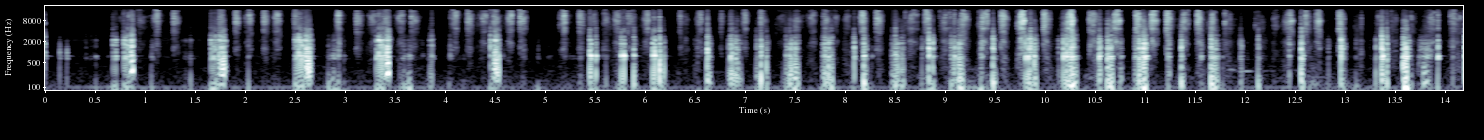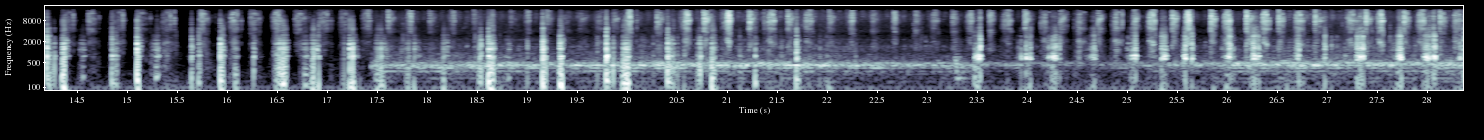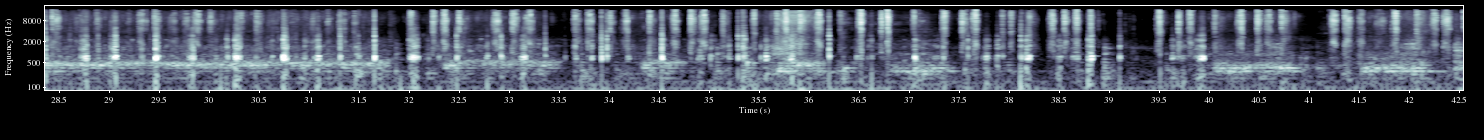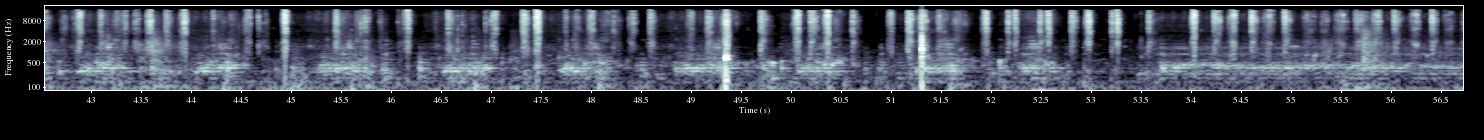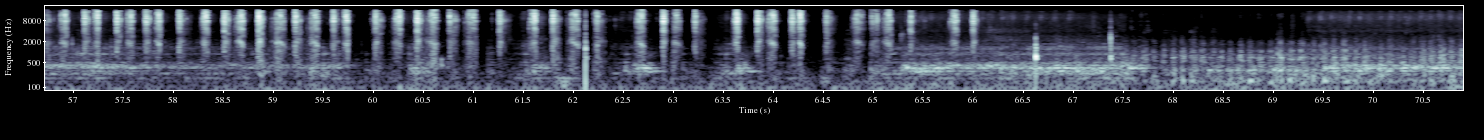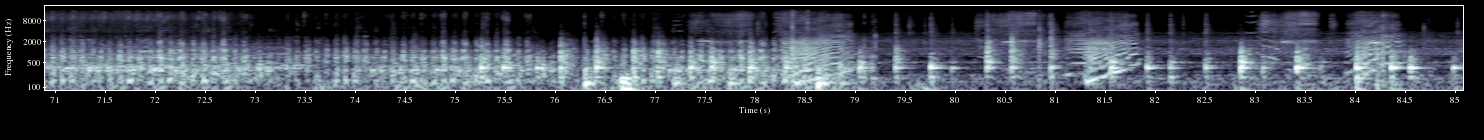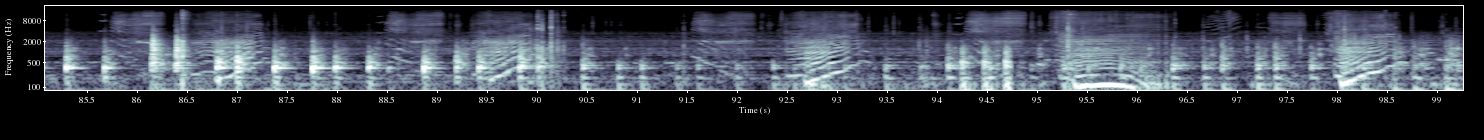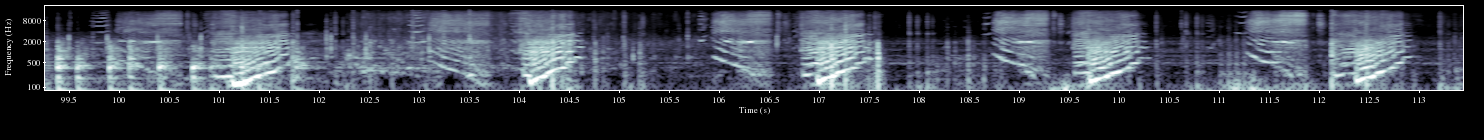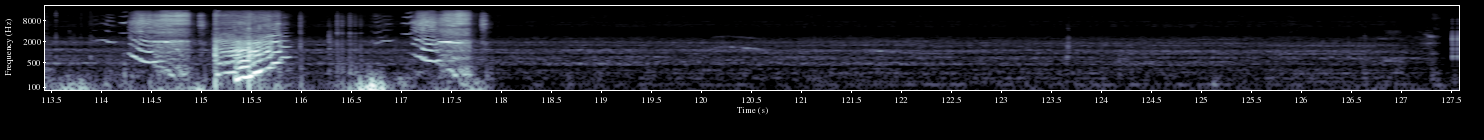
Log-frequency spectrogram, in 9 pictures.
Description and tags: Sonic Postcard AMSP Nataly Eric
AusiasMarch, Barcelona, CityRings, SonicPostcard, Spain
